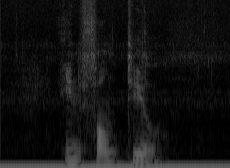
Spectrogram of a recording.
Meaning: infantile (like an infant; childish)
- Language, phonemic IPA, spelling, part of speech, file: Dutch, /ˌɪn.fɑnˈtil/, infantiel, adjective, Nl-infantiel.ogg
